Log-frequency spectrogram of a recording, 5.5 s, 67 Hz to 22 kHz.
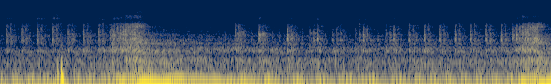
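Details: Volvo C30 1.6 diesel, Siemens injectors: rough idle with loose uneven clatter ticking over low rumble; diesel knock suspected from bad injectors, unconfirmed.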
